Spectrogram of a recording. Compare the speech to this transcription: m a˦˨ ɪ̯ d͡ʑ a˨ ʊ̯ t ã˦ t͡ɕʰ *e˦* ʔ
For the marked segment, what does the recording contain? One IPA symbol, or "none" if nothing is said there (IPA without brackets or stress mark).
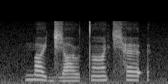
ɛ˦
